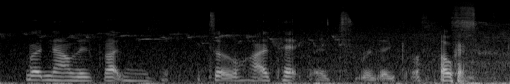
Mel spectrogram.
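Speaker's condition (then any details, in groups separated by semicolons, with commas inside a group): Athetoid cerebral palsy, moderate; speech may be difficult to understand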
